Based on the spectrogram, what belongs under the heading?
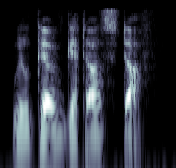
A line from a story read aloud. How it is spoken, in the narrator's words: said Ron, in a hopeless sort of voice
